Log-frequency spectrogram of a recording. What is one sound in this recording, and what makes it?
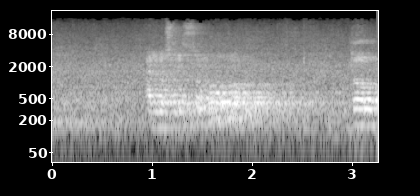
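A man speaks through a microphone in an echoing hall.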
